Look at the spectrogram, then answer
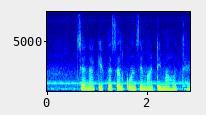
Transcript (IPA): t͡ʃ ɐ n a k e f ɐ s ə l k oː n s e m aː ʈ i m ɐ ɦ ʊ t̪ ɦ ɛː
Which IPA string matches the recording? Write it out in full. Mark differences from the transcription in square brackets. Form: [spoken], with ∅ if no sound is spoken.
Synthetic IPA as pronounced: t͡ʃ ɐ n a k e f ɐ s ə l k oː n s e m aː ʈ i m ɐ ɦ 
